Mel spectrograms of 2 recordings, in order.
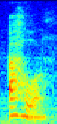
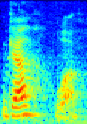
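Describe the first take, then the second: First: It is said in her dialect, no initial consonant. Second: It is said the Bahraini way, starting with g.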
